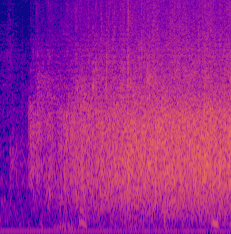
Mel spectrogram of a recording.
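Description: An audience at the CCC conference bursts into applause welcoming a speaker, the clapping swelling quickly after a brief quiet start and holding as a dense, steady roar of many hands.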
